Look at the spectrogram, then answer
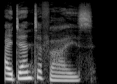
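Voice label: "identifies", US English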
